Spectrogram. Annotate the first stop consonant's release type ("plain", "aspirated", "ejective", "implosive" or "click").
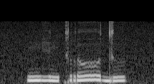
plain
